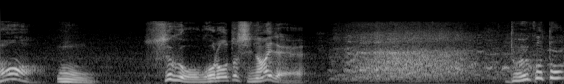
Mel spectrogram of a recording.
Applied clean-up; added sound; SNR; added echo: none; none; none; none.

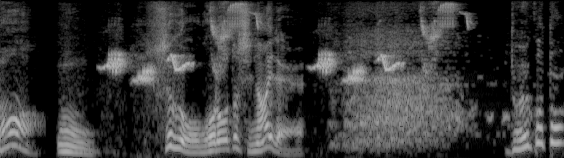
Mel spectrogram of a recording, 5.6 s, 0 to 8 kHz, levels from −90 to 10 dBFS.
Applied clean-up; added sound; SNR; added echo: classical method spectral subtraction.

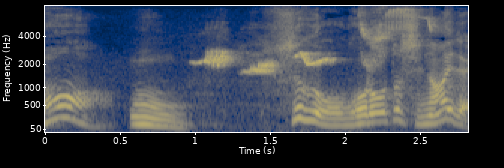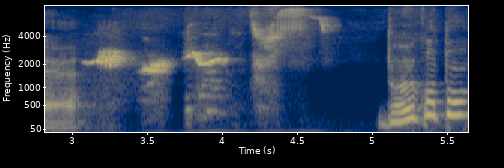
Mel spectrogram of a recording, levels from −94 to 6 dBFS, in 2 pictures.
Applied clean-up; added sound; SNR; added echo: neural mask model Resemble Enhance denoiser.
